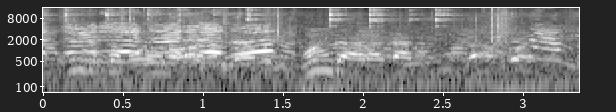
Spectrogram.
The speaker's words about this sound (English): You can hear a small seller of ice water, shouts harieno, which means fresh water, and also pure water. And he sells the water in small plastic bags. This is Turaku, one of the many markets of Niamey.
